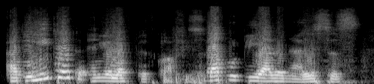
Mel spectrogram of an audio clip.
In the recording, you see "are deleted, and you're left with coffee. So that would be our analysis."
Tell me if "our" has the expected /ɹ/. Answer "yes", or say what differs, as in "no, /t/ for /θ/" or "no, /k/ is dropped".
yes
